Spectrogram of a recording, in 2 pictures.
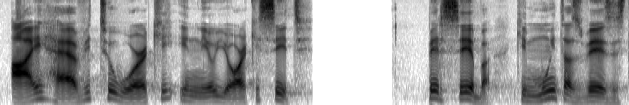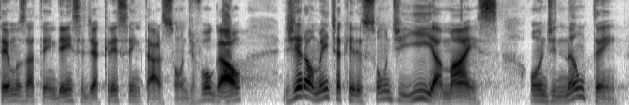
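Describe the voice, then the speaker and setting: Brief Male teacher, low voice, unhurried, stretches the example words; reverberant room. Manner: slow, deliberate, stretching example words to show pronunciation. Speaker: English teacher. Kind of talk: scripted TV lesson.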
